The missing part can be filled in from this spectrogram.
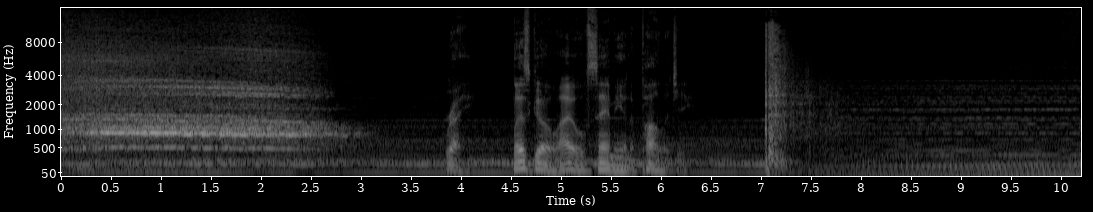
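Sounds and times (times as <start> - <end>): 
low humming ambient drone in video game: 0.0 - 10.1
speech: 3.9 - 6.4
video game gunshot: 7.0 - 7.8.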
